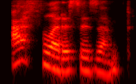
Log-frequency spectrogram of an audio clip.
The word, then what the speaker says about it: athleticism: Especially here, a lot of people forget this H, especially if your first language is French, because you might just hear the athleticism, but that's not how we pronounce it. It might sound like it if we say it really fast, but that's not correct. We like athleticism. So we make that TH unvoiced sound.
